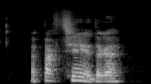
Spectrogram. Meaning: first/second-person singular conditional of appartenir
- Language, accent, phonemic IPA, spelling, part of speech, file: French, Canada, /a.paʁ.tjɛ̃.dʁɛ/, appartiendrais, verb, LL-Q150 (fra)-appartiendrais.wav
